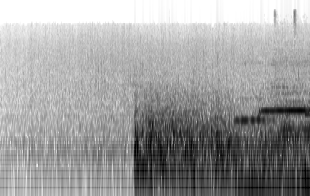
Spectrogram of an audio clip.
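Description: A rushing noise swells up, then breaks suddenly into a much louder rushing rumble a little over two and a half seconds in. Soft music with held tones comes in underneath near the end.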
